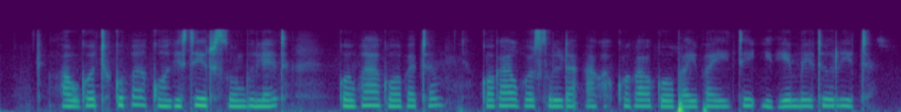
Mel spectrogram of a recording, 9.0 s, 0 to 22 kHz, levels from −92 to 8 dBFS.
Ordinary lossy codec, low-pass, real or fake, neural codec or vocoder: AAC, 48 kbps; 7.2 kHz; fake; codec, 16 kHz, 0.8 kbps, ZipCodec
